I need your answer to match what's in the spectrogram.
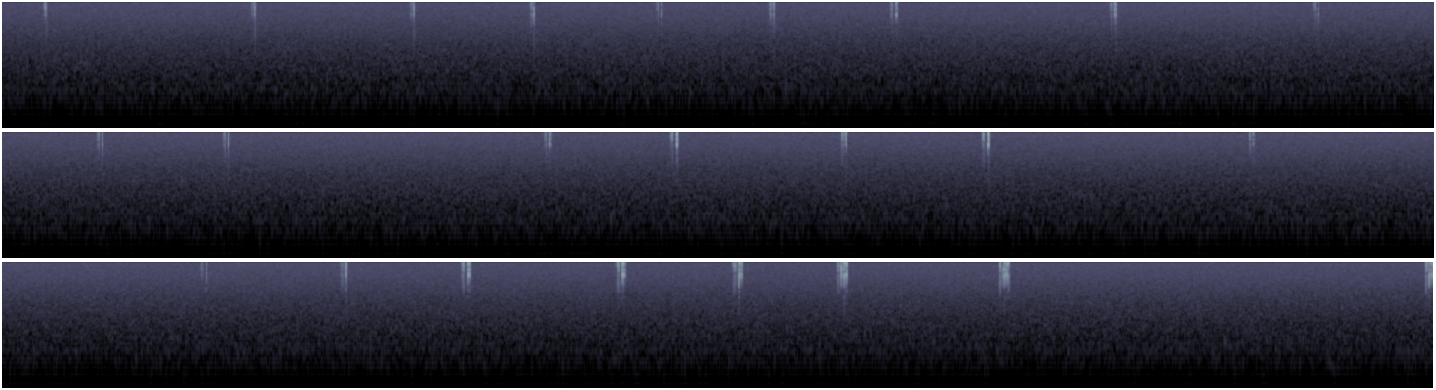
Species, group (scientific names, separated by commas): Ctenodecticus major, Orthoptera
